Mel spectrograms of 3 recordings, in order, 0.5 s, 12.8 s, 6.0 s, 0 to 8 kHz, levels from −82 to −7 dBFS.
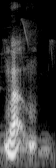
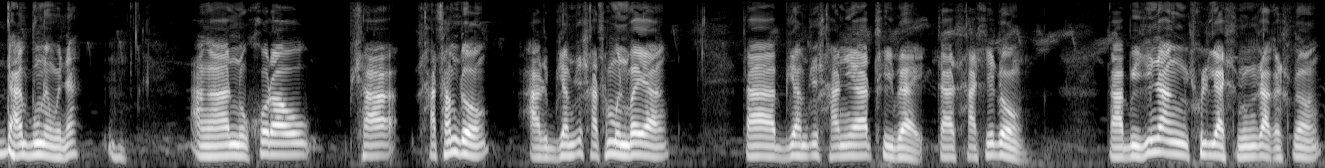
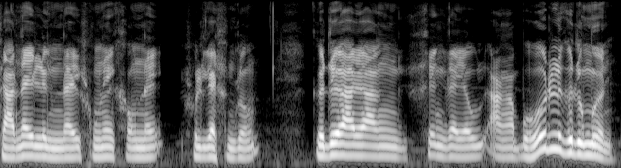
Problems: none marked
